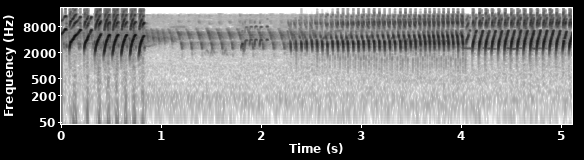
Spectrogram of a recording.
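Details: Canary rolling song: opening bright pulsed trill, a quieter stretch of soft twittering, then a long fast buzzy trill of evenly repeated high pulses.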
